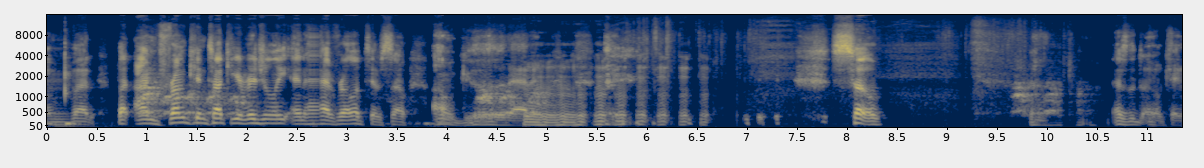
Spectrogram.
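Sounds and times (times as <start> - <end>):
speech: 0.3 - 8.4, 9.8 - 11.3
several dogs barking in short sharp bursts: 0.9 - 2.2, 9.6 - 10.4
laughter: 4.4 - 7.8.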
